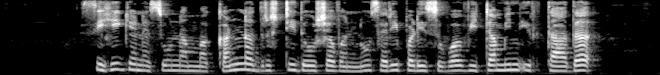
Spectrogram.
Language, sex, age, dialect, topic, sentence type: Kannada, female, 41-45, Central, agriculture, statement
